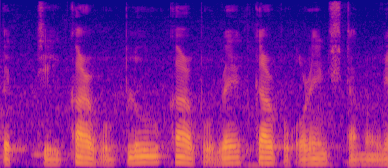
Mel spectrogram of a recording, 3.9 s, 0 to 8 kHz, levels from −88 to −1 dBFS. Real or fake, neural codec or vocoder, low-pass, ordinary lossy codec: real; none; none; none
